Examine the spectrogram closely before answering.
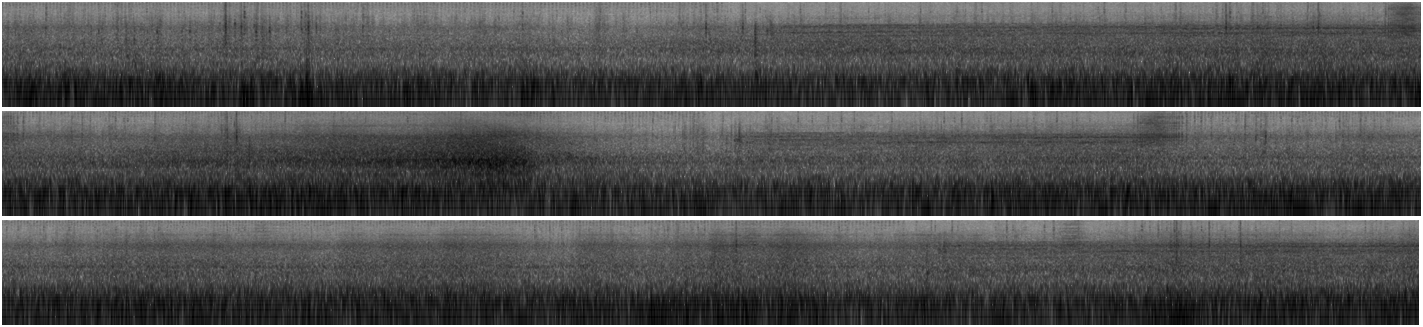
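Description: Steady wind rush and road rumble picked up by a camera on a moving bicycle on a rough chip-seal road, with a brief swell of louder hiss about twelve seconds in.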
